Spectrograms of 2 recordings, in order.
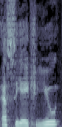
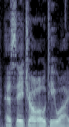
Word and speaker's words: Schuette: Of course, it's not spelled the way it sounds. Those of you playing along at home, Schuette. So I'm glad to know the pronunciation, certainly. And maybe he should think about changing it to Shooty.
